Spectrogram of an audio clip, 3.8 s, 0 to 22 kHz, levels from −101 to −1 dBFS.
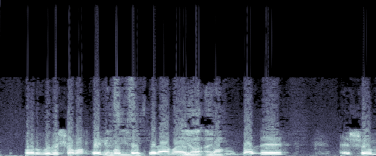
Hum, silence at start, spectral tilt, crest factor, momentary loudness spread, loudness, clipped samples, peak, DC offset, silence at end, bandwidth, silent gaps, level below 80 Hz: none; 0.15 s; -6 dB/octave; 8 dB; 5 LU; -8 LUFS; 0.3%; 0 dBFS; under 0.1%; 0 s; 11.5 kHz; none; -38 dBFS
